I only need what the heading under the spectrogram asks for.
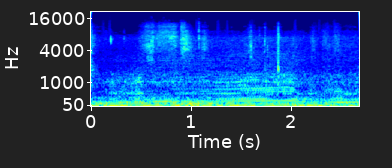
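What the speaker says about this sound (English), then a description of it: "we can also make the exhaust less quiet" Exhaust of a 2025 BMW M4 Competition xDrive, a steady, close, low engine drone with a faint rising note, heard from inside the moving car with no talk.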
